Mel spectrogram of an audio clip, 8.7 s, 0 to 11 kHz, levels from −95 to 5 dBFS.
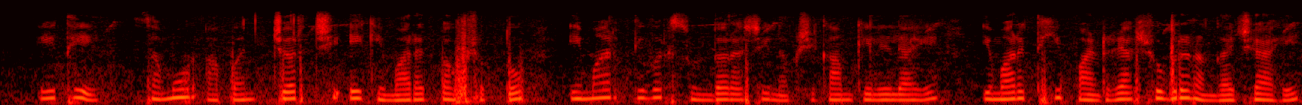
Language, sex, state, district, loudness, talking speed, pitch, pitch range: Marathi, female, Maharashtra, Sindhudurg, -50 LUFS, 145 wpm, 190 Hz, 175-215 Hz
